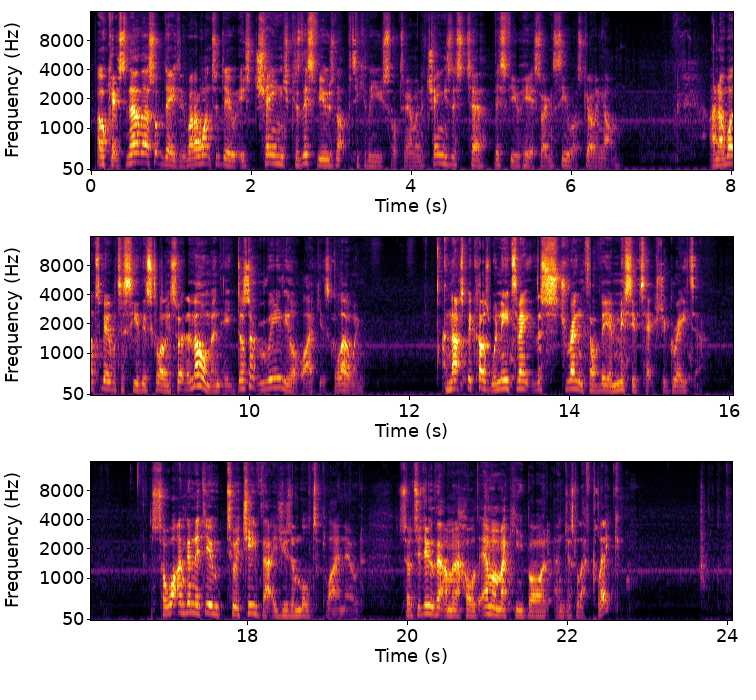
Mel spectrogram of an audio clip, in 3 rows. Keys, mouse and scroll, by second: 20.9-24.0 drag, 20.9 m.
